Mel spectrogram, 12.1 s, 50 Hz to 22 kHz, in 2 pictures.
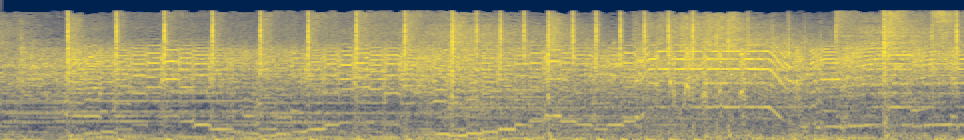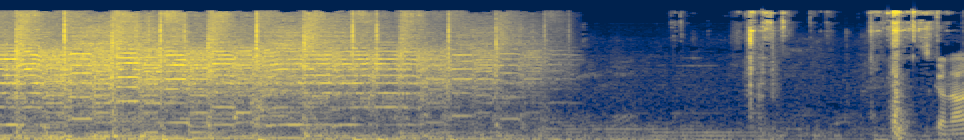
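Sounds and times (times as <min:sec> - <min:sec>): rock music: 0:00.0 - 0:09.6.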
